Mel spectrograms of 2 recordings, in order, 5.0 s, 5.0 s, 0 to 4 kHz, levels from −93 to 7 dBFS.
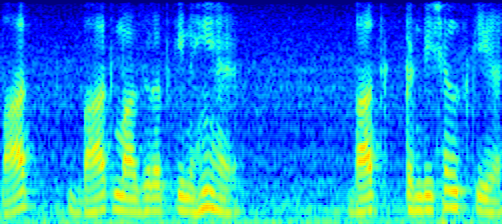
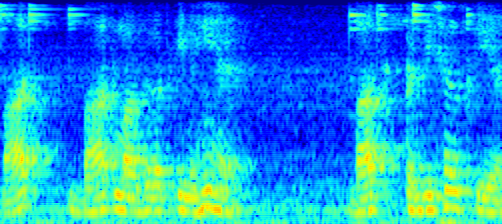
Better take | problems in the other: first | background sound (Livestock, farm animals, working animals); 19 dB below the speech // room echo; dies away in 0.8 s

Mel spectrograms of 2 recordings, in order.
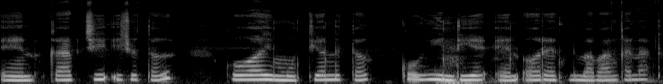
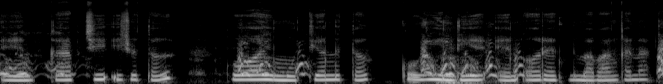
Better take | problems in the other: first | noise reduction (neural mask model RNNoise)

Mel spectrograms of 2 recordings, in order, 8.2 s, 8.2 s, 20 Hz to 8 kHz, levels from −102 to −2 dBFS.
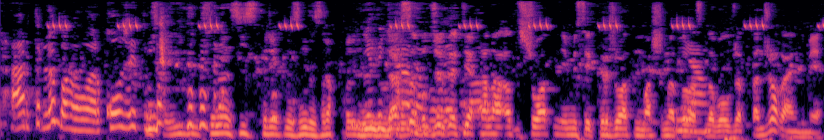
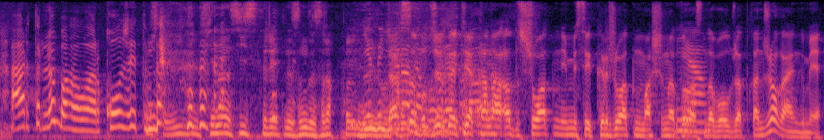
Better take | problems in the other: second | noise reduction (classical method Wiener filter)

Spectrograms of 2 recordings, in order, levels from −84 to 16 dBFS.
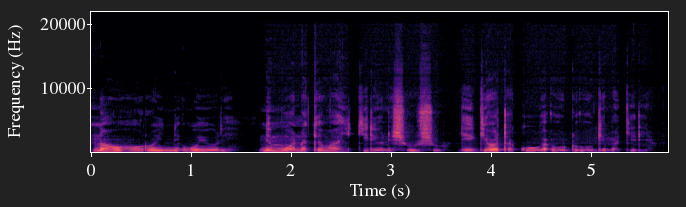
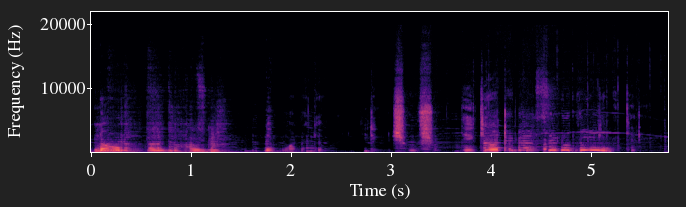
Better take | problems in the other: first | noise reduction (neural mask model RNNoise)

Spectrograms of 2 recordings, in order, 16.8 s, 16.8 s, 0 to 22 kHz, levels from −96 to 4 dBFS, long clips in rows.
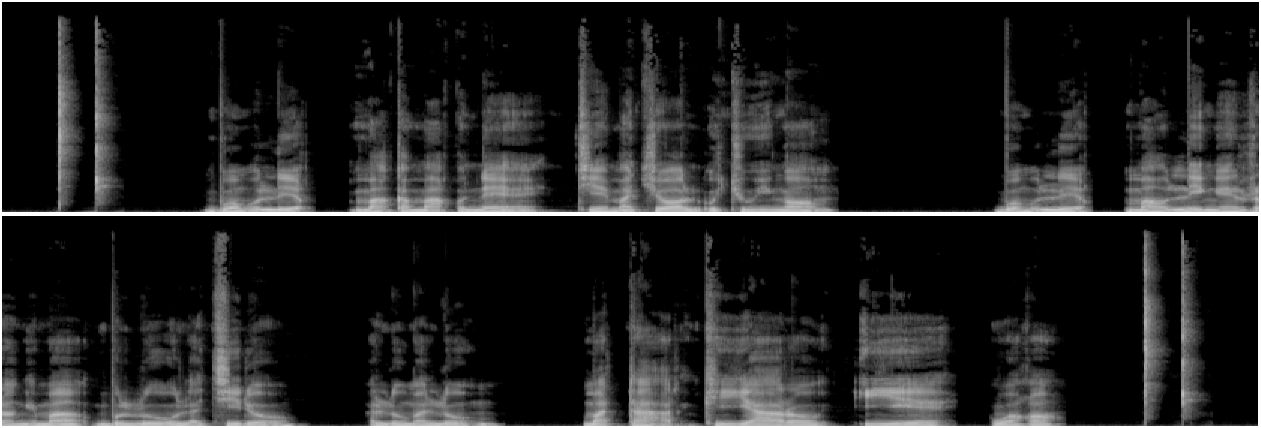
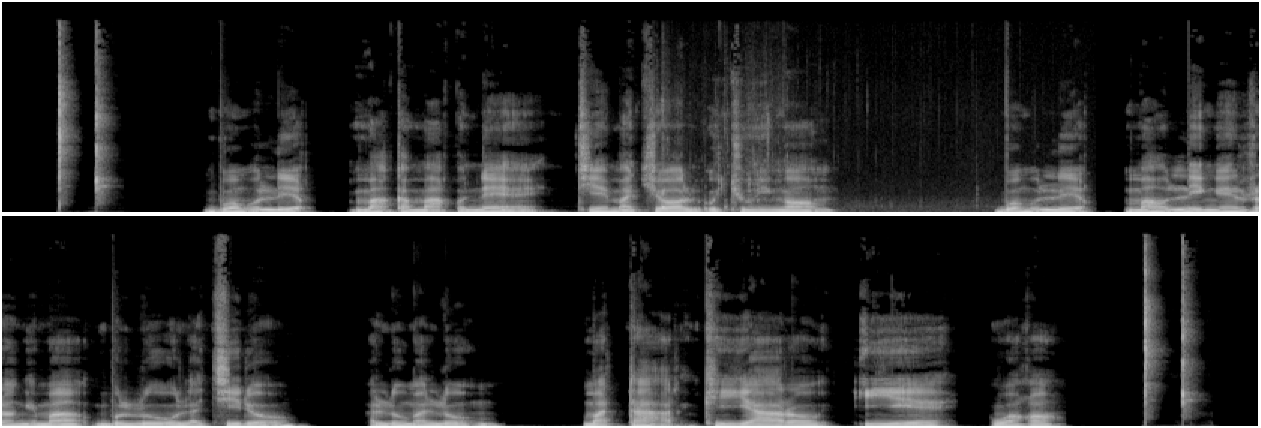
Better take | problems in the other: first | noise reduction (neural mask model RNNoise)

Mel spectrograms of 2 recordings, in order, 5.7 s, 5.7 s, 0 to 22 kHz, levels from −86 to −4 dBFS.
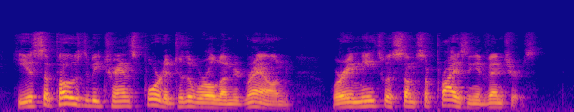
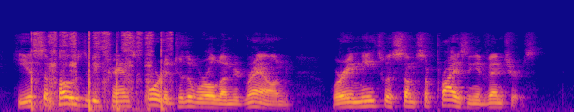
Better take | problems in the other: first | background sound (Writing); 9 dB below the speech

